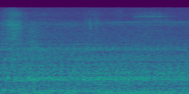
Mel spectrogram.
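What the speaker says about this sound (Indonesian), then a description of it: "Wah, ini suara mesinnya sih mantap." A Mitsubishi Pajero GLX diesel with a manual gearbox, formerly a mining vehicle, idles or runs with a steady, loud low rumble that fills the whole short stretch without any talking.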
